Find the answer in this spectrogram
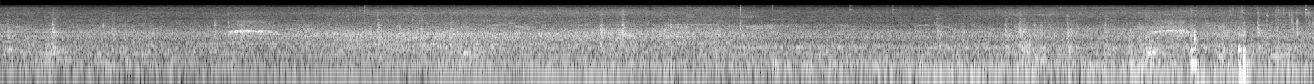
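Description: Steady broadband rumble of a moving vehicle with rattles and clatter; no clear animal voice stands out.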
